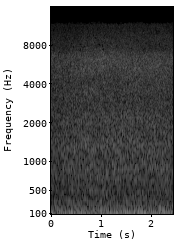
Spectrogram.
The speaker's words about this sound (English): This first one is sound your dad recorded from a cab on the freeway.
